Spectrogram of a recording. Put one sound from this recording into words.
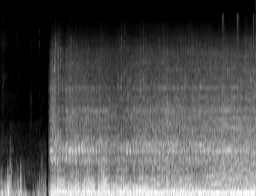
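A motorcycle engine runs steadily while riding.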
